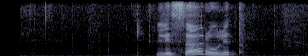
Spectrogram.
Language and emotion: Russian, positive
